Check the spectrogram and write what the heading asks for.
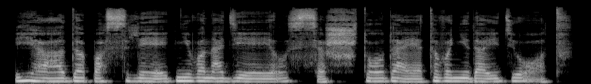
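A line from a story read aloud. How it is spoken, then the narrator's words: Angry hiss. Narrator (Russian): зло прошипел дракон, чуть ли не впервые на моей памяти заговорив вслух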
